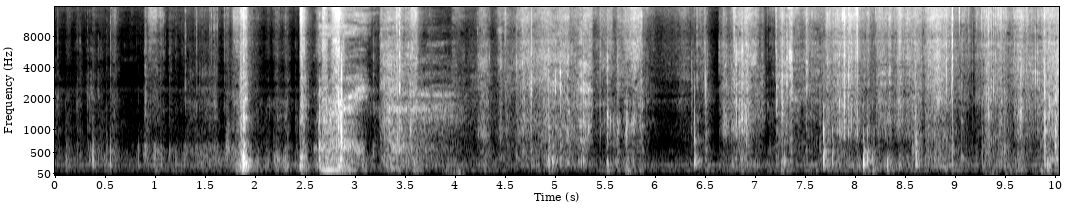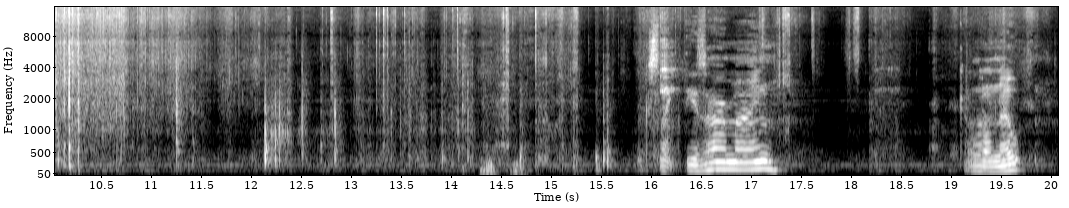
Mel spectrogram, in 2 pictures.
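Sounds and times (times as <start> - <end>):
packing material crinkling: 4.2 - 16.1.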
